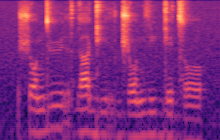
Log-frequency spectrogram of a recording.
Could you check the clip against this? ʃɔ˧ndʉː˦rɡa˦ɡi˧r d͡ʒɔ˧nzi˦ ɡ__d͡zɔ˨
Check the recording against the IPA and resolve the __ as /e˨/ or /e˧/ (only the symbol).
e˧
